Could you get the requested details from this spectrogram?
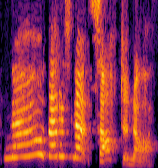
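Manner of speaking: mock-alarmed veto to a kid; emphatic refusal. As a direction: swoop up high on the no. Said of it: "I was like".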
